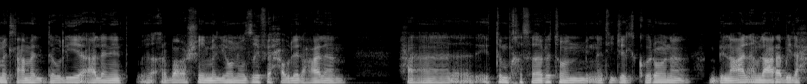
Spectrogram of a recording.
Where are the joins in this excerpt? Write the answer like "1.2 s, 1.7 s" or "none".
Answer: 1.2 s, 7.0 s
